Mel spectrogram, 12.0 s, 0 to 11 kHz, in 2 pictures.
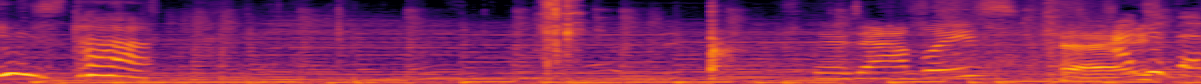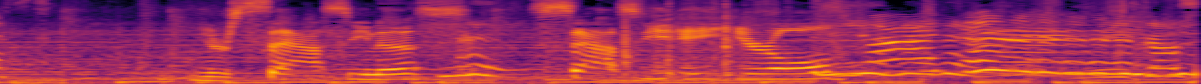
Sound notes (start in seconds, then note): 0.5 laughs; 2.9 camera shutter clicks; 10.8 both giggling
